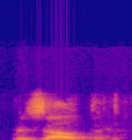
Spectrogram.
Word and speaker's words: resulted: we pronounce this anyone resulted yes have a it sound yeah it's a ed sound because it has this T right here yeah so so this one would be resulted where this this one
